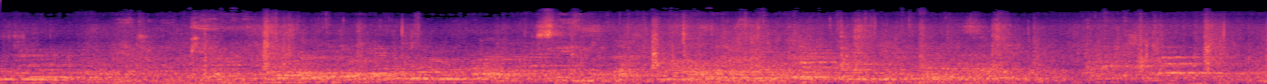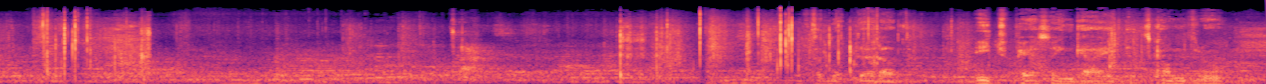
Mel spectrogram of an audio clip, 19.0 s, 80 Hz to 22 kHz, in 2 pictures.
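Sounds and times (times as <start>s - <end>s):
people chattering: 0.0s - 19.0s.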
